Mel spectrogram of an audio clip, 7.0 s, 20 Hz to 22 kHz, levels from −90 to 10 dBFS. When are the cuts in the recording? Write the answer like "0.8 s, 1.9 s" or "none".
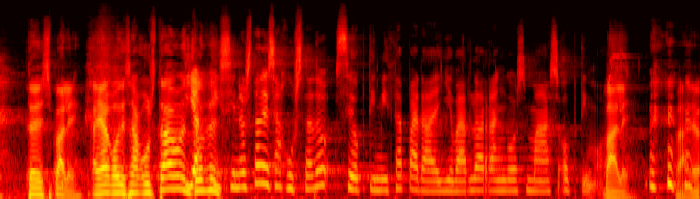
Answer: none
